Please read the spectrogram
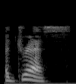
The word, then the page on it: address: ədrés; アドレス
